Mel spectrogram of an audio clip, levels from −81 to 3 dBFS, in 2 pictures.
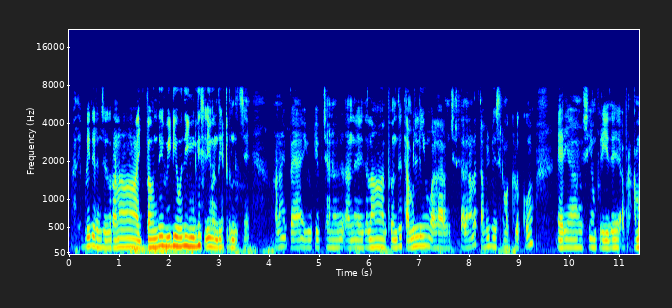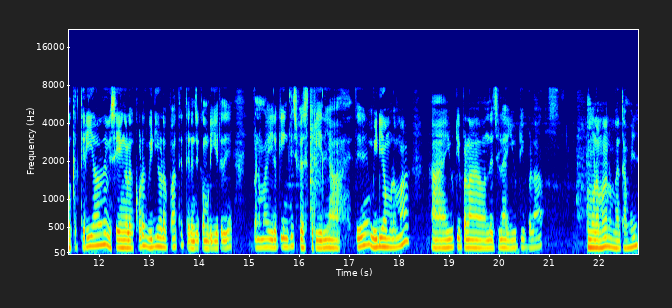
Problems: constant background noise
